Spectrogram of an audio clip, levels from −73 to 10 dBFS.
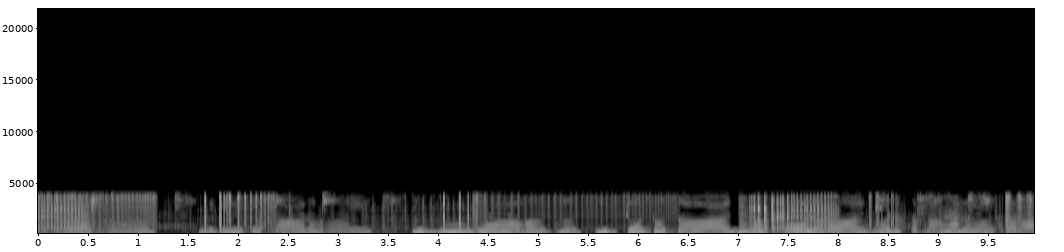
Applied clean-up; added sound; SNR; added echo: none; Coin (dropping) + Coin (dropping); 2 dB; none.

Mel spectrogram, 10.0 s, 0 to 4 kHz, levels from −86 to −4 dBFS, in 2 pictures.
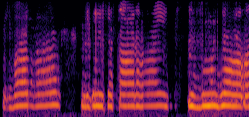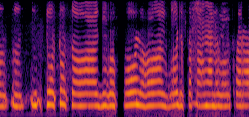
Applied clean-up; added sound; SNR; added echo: neural mask model Resemble Enhance denoiser.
